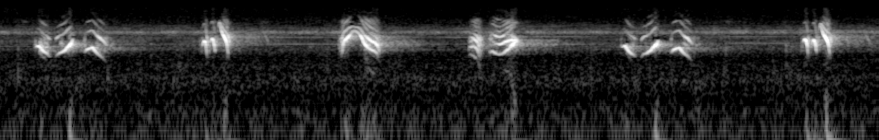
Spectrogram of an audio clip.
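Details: Silver-beaked tanager song: short, high, slurred double-note phrases repeated a little under once per second, each a quick rising and falling chirp pair, on a quiet background with a faint steady hum.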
